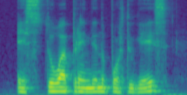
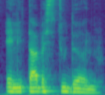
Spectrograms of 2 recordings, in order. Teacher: the ''e-s'' in ''estar'' is dropped in casual speech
